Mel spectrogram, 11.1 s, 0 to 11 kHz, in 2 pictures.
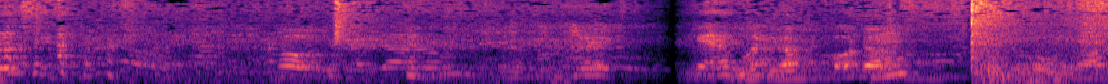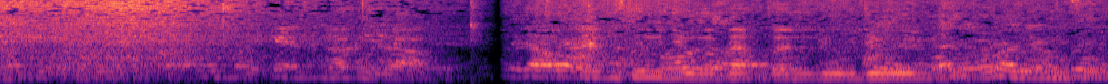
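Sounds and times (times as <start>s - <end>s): people talking and calling out: 0.0s - 11.0s.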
